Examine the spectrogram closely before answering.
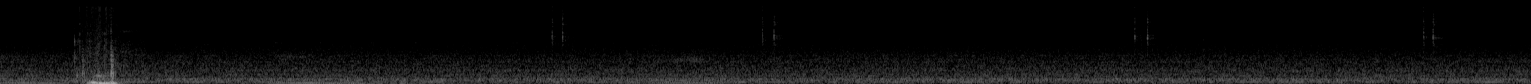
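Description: Short soft clicks sound as menu items are selected.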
